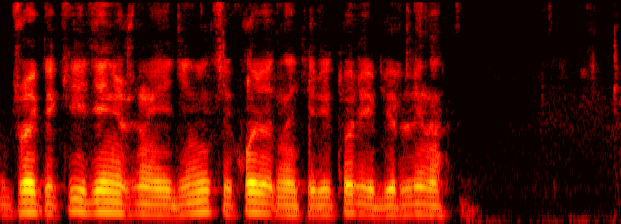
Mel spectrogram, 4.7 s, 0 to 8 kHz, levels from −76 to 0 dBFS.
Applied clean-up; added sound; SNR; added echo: neural mask model Resemble Enhance denoiser.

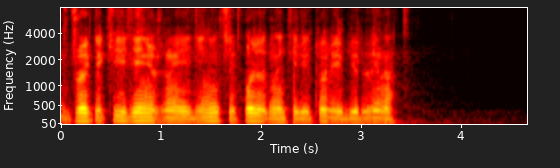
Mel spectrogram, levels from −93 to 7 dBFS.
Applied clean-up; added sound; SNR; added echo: neural mask model RNNoise.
